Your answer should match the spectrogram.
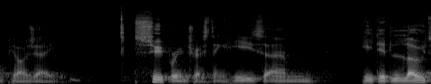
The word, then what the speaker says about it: Piaget: If you can show a picture of Jean Piaget's office, it's spelled, his name is Jean, it's Jean, and his surname is Piaget, Piaget.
